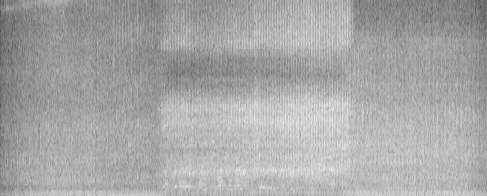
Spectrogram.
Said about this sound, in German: Ja, das Traktorrennen, mittlerweile eins der Highlights bei der Rennsport Reunion.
